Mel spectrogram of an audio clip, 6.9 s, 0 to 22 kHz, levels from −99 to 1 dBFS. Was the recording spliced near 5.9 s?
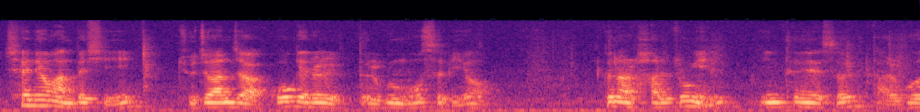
yes; 1 cut; at 5.9 s

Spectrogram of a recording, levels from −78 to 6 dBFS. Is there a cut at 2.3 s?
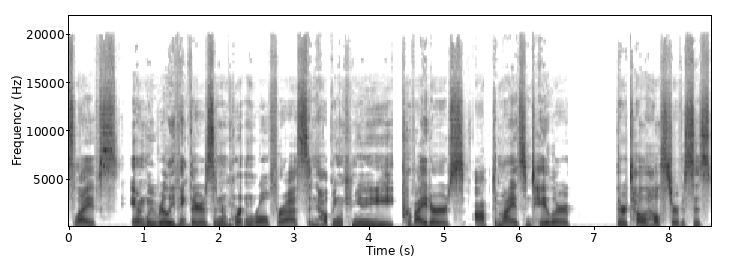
no; 1 cut; at 1.0 s

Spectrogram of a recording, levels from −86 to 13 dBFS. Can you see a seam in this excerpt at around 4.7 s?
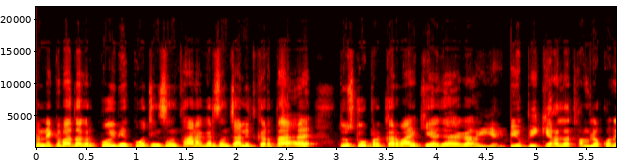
yes; 1 cut; at 4.7 s

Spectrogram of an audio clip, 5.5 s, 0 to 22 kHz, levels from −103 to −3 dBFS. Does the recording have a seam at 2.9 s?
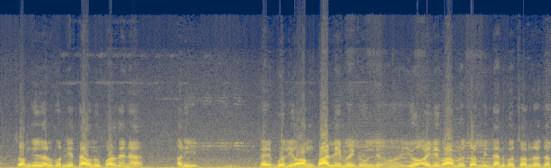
no; 0 cuts

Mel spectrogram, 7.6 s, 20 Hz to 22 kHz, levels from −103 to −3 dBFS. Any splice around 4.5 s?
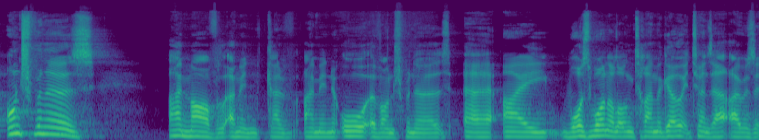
no; 1 cut; at 2.9 s

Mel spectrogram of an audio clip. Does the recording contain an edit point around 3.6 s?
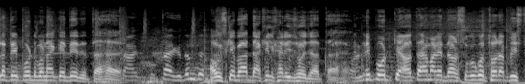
yes; 1 cut; at 3.6 s

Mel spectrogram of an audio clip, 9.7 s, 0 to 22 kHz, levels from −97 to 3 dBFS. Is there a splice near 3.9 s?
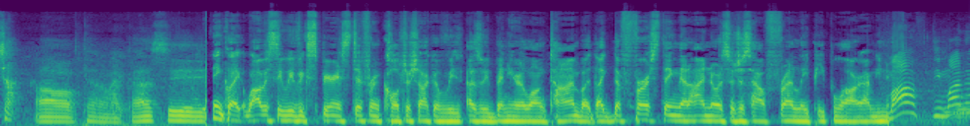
no; 2 cuts; at 2.1 s, 8.9 s

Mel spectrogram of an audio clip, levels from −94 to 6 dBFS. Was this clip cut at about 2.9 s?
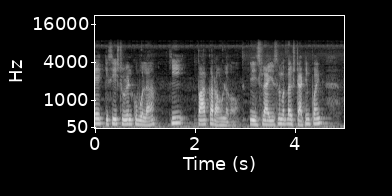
yes; 1 cut; at 2.9 s

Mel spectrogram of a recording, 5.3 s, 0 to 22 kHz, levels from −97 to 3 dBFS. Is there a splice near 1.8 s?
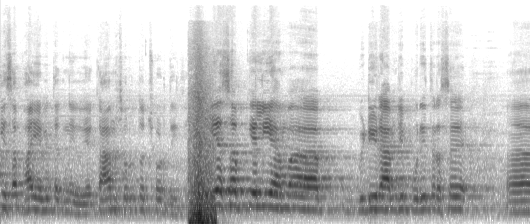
yes; 1 cut; at 1.8 s

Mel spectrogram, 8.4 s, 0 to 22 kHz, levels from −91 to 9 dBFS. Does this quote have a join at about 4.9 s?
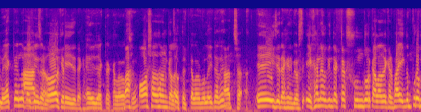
yes; 2 cuts; at 1.3 s, 4.9 s

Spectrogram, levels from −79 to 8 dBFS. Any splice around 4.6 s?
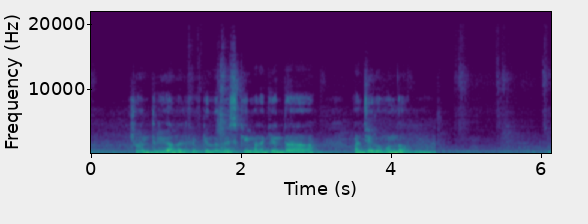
yes; 1 cut; at 4.6 s

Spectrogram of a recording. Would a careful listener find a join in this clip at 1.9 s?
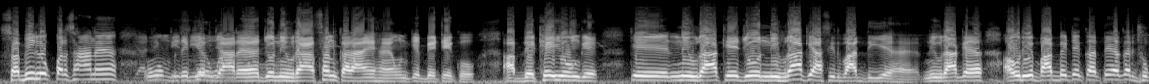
yes; 1 cut; at 1.9 s

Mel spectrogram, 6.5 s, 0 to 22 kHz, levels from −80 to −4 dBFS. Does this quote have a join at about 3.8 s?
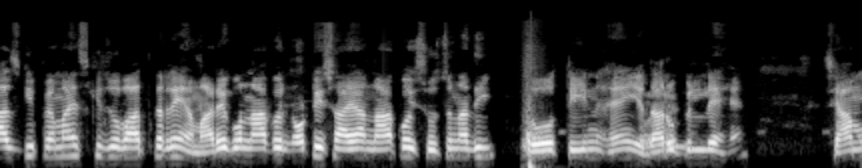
yes; 1 cut; at 3.8 s

